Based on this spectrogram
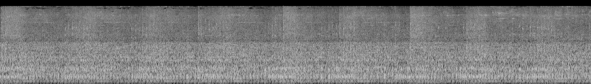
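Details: Craftsman 179cc 22-inch snow blower engine with old fuel, refilled with fresh gas and Seafoam: runs fast with revs swelling and easing about every two-thirds of a second off choke; surging, cause suspected, not confirmed.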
